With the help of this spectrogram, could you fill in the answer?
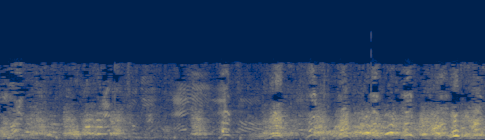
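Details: A Dobermann at a Hungarian breeding test and Schutzhund training barks in sharp, repeated bursts while people talk over it.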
